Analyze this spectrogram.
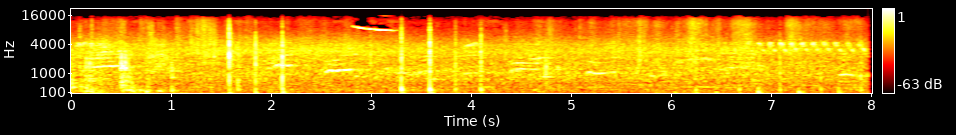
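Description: Straw rustles under a goat's hooves.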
